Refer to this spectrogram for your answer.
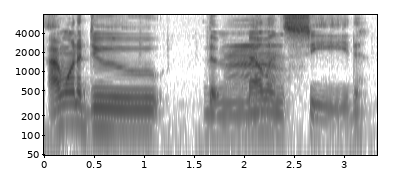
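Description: A young man giving casual commentary as he plays a game, chatty and excitable, talking to the characters on screen. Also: slow, a crowd in the background. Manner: excitable, jumps to high squeals. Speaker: let's play gamer.

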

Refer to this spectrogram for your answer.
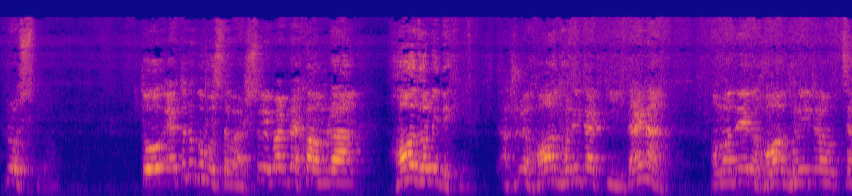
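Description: A man from Bangladesh teaches a grammar lesson in a very high voice. He keeps putting questions to his students and then answers them himself. He sounds far from the mic, in an echoey room. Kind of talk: classroom lesson.

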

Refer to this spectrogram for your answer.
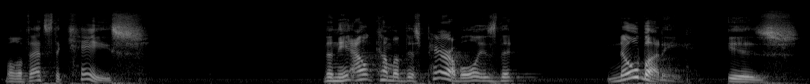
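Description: A man in his thirties preaches a sermon in a small church sanctuary, his voice sitting high for a man and leaping around with lively expression. He gestures as he speaks and swings between loud emphatic bursts and soft, dropped endings. The camera catches him from a middle distance. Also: takes it slowly, long pauses. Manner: gestures while preaching standing up. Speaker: pastor. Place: small church sanctuary with stone fireplace, indoors.

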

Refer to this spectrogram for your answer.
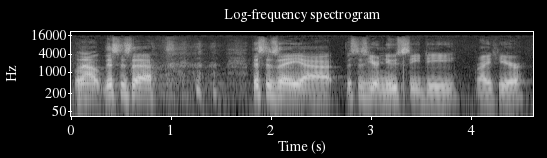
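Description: A man hosting a late-night talk show in a TV studio, quick and joking with stumbling restarts. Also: mid-range voice. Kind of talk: talk-show host interview. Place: TV studio at a desk.

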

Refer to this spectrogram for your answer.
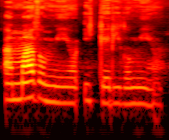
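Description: A woman reading a prayer and money affirmations aloud in a slow, soft, devotional manner. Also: mid-range voice, fairly even intonation, husky. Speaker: prayer reader.

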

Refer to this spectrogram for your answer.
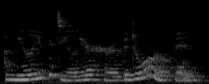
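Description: A woman school principal reading a picture book aloud to children in a warm, expressive way. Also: mid-range voice, a little fast, vocal fry, reverberant, a little hiss or hum.

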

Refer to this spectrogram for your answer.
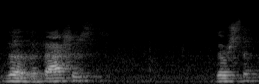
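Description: A middle-aged man gives a chatty university poetry lecture, reading a poem aloud and repeatedly asking "right?" His voice is a little high and mellow with a steady tone and normal speed. It's recorded from far off in an echoey lecture hall with faint hiss.

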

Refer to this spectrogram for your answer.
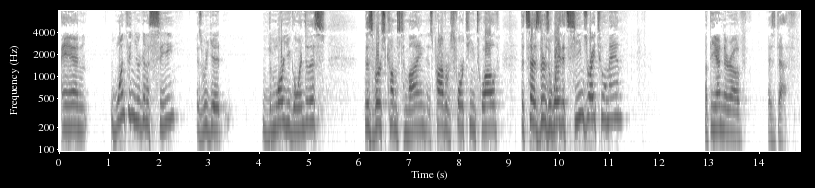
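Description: Man in his 30s, classroom lecturer; high, husky voice, earnest, quizzes the room. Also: unhurried, long pauses. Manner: earnest, asks the class questions, swings between loud emphasis and quiet asides. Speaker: Bible class teacher. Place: classroom, indoors.

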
